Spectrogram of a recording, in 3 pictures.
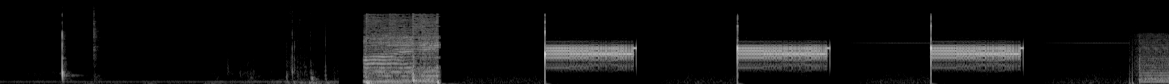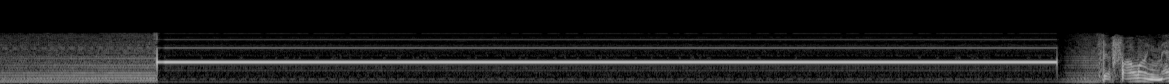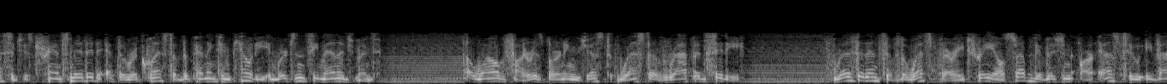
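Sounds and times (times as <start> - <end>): radio hum and hiss: 11.3 - 13.3, 22.3 - 35.0.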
